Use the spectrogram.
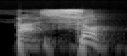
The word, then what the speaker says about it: pasó: Avec accent écrit, vous insistez sur le O. Ça donne passo.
